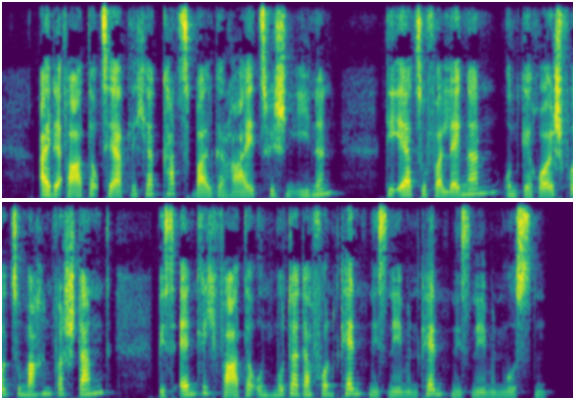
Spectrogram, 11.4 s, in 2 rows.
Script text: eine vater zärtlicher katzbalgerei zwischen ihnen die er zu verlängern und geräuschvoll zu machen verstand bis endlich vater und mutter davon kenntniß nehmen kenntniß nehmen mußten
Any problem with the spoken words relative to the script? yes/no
no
